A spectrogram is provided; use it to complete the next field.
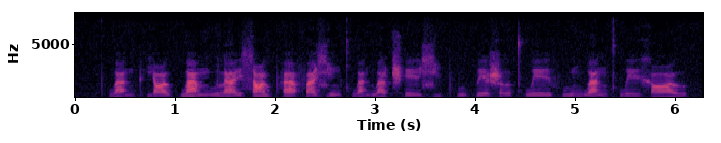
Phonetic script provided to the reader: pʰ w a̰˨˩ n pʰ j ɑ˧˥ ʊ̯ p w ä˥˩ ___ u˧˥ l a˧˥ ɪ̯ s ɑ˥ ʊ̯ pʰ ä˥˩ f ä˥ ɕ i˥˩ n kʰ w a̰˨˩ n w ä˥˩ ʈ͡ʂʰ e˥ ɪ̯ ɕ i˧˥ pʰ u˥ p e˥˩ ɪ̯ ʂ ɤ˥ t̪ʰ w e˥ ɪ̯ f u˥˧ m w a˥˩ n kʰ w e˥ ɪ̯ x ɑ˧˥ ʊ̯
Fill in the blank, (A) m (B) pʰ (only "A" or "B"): A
